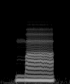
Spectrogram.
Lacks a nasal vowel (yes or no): yes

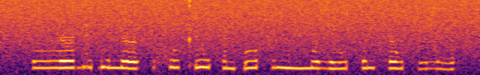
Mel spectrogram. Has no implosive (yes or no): no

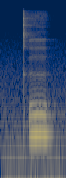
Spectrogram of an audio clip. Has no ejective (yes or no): no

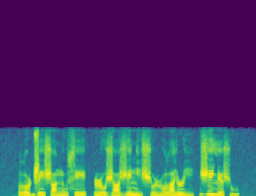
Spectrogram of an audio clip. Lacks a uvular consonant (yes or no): yes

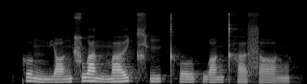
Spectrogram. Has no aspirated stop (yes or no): no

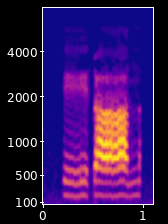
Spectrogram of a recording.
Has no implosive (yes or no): no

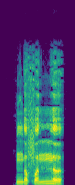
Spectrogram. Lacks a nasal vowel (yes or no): yes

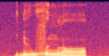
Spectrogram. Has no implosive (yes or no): no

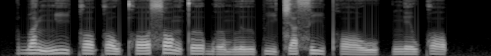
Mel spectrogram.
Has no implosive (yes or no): yes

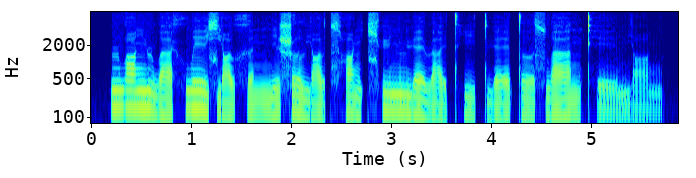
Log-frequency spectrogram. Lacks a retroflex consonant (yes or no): no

